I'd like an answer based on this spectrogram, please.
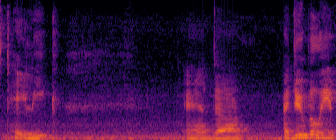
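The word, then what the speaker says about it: Télic: by a company called telek which is spelled t e l i c and the E has the little uh accent over it so it's talik and uh I do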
